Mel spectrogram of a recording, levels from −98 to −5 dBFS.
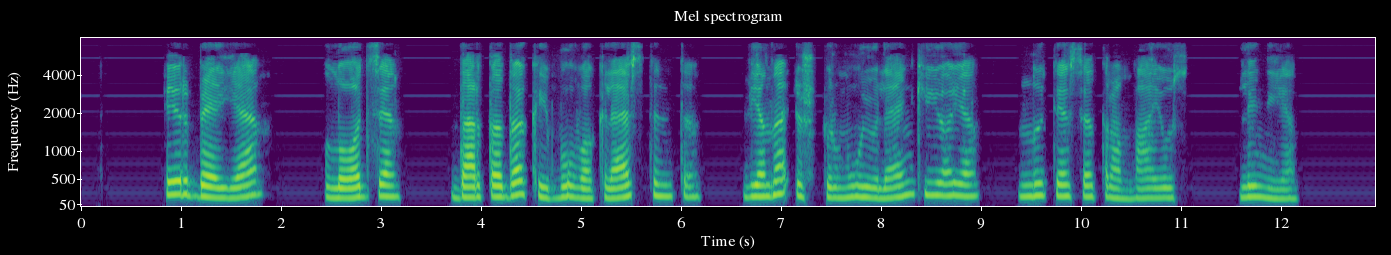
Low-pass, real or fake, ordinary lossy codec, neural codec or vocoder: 7.2 kHz; fake; MP3, 64 kbps; vocoder, 22.05 kHz, 80 mel bands, HiFi-GAN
